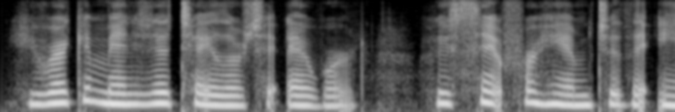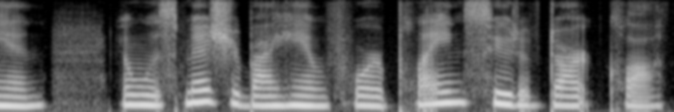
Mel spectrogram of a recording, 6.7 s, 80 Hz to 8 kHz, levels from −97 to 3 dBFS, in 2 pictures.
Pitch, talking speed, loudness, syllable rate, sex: 220 Hz, 220 wpm, -18 LUFS, 5.4 syllables/s, female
